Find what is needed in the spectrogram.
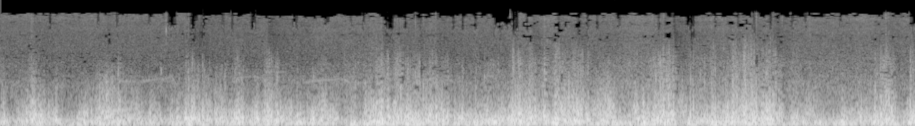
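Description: Wind buffeting the microphone in an open field, an uneven rumbling rush that rises and falls.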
